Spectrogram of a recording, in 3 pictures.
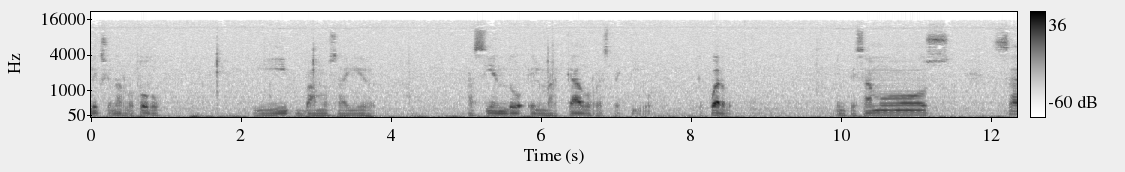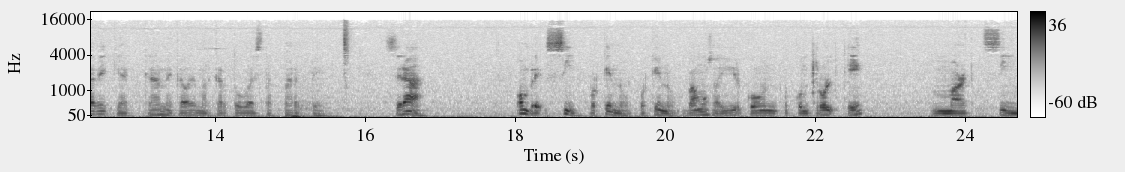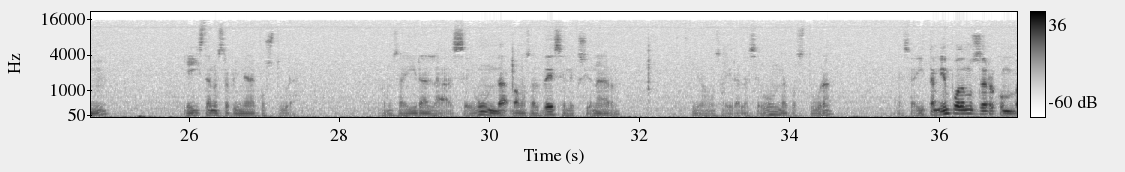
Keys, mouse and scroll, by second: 0.0-1.0 shift+drag, 1.1 shift+click, 2.2 shift+scroll up 1, 2.9 shift+scroll up 3, 3.3-4.6 shift+middle drag, 5.2-5.6 scroll up 2, 9.0 alt+shift+right click, 10.1-10.7 alt+shift+scroll down 3, 10.7-19.9 middle drag, 22.6 ctrl+e, 24.2 click, 25.4-28.1 middle drag, 28.1-28.8 scroll up 2, 29.7-30.2 scroll down 2, 30.6 a, 31.0-31.4 scroll up 2, 32.7 alt+shift+right click, 33.5 alt+shift+scroll down 2.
